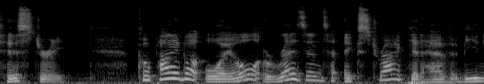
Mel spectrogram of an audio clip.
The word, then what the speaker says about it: Copaiba: I've always pronounced it Copaiba. That's how I believe it's meant to be pronounced.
